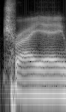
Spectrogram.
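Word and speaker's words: trie: table link list tree try a which is actually pronounced tree but I deliberately pronounce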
